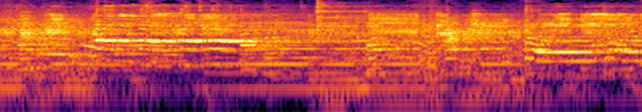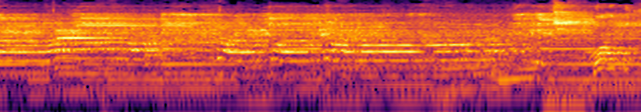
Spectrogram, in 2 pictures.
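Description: Live blues band playing: a harmonica leads with bent notes sliding in pitch, over electric bass guitar and drums.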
